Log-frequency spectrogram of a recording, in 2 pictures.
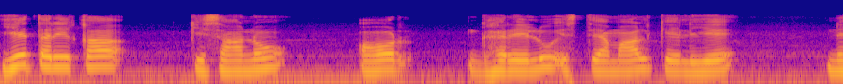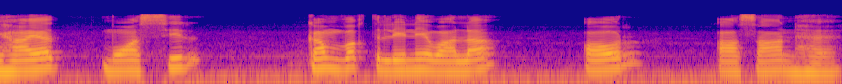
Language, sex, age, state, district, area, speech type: Urdu, male, 18-30, Delhi, North East Delhi, rural, spontaneous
